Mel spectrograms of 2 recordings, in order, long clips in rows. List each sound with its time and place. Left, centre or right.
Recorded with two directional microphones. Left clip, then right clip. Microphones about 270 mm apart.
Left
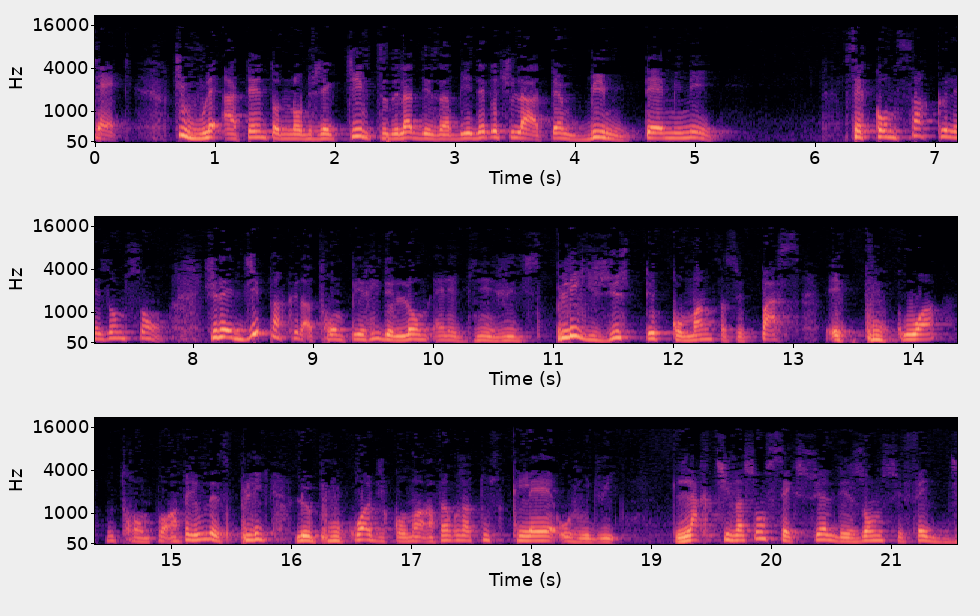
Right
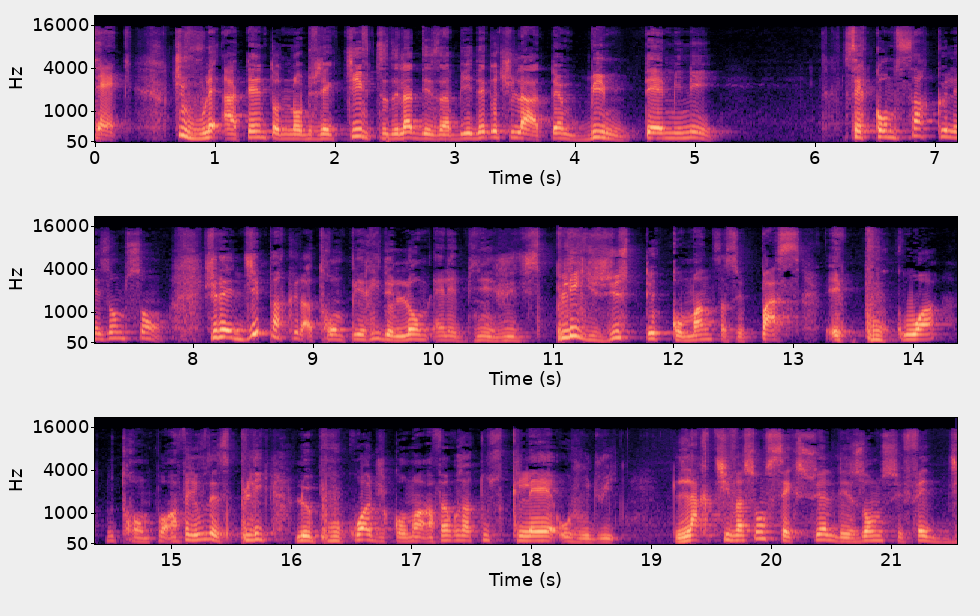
0.0 s speech: centre
6.8 s speech: centre
7.2 s speech: right
7.8 s speech: centre
13.7 s speech: right
15.0 s speech: centre
19.7 s speech: centre
20.1 s speech: centre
